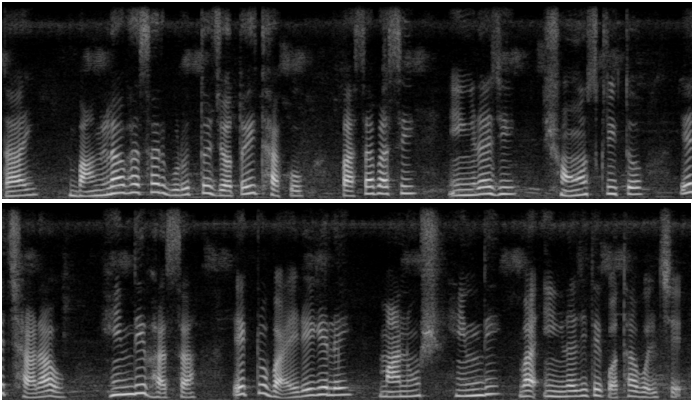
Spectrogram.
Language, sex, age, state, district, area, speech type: Bengali, female, 60+, West Bengal, Paschim Medinipur, rural, spontaneous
